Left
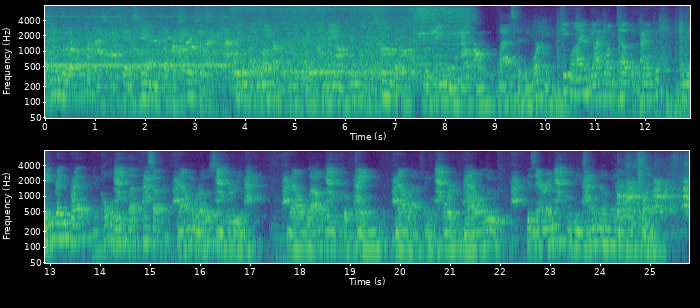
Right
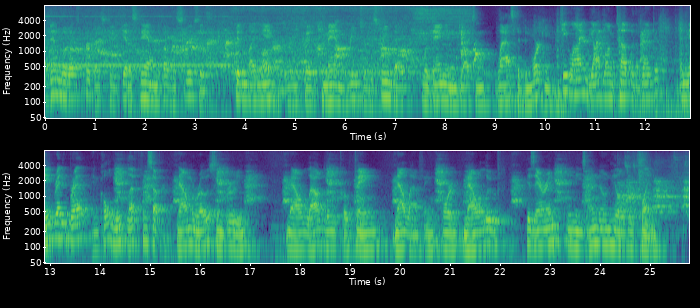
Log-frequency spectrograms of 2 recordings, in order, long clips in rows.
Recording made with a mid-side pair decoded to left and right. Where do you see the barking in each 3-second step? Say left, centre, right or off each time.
left, centre, right, right, centre, left, left, left, left.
